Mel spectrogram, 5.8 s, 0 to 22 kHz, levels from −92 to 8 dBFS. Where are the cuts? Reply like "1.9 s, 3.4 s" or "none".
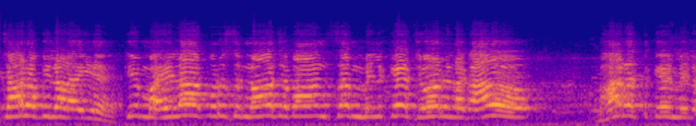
1.1 s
